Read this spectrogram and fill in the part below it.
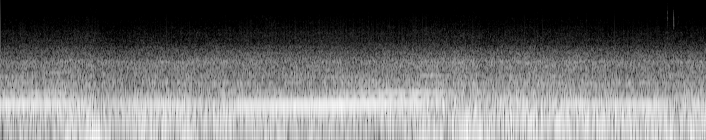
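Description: A Porsche Spyder sports car engine idles with a deep, steady rumble, loud and close throughout, no voices.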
